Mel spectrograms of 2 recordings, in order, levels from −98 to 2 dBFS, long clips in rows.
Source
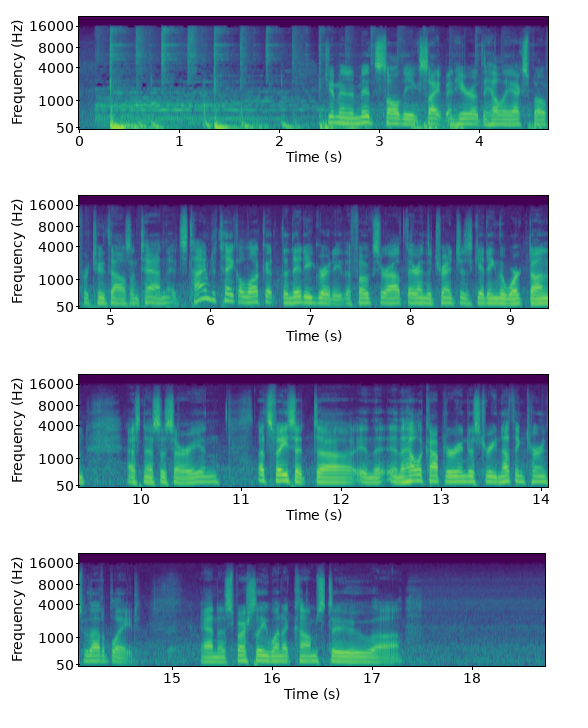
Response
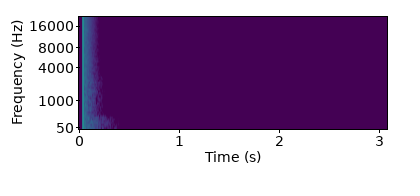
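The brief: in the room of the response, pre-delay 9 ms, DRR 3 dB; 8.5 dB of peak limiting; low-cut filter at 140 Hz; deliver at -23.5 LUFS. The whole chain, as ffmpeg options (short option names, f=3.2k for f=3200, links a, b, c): -filter_complex "[0:a]highpass=140,alimiter=limit=-13dB:level=0:latency=1,asplit=2[a][b];[1:a]atrim=start_sample=2205,adelay=9[c];[b][c]afir=irnorm=-1:irlink=0,volume=1dB[d];[a][d]amix=inputs=2:normalize=0,volume=2dB"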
